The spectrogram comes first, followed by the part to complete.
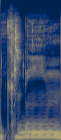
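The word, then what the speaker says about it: क्लीं: And the L is trilled in Kleem, and the R is trilled in Shrim and Hrim.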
